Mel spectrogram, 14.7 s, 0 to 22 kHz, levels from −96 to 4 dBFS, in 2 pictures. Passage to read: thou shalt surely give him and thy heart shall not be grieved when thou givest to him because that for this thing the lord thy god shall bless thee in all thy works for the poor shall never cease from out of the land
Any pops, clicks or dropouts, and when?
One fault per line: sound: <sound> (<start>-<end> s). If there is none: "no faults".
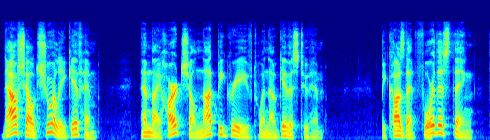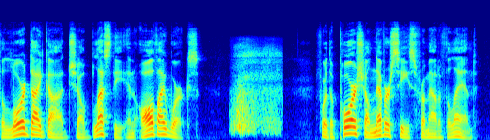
sound: sniff (10.8-11.6 s)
